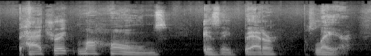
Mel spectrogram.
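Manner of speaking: very low, very slow, deliberate, every word enunciated. Speaker stressing his point to listeners, saying it really slow and enunciating. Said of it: "I'm gonna say it really slow".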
